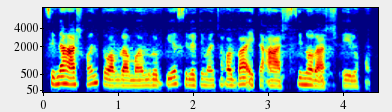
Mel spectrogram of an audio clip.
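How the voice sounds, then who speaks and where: A middle-aged woman from Assam, India, speaking with a Sylheti accent, hosts a casual cooking vlog in her village kitchen, explaining dialect words. Her voice sits low and a bit bright, at a quick pace, with a little hiss or hum. She is chatty and homely, repeating words for emphasis.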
